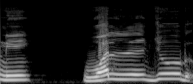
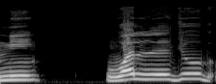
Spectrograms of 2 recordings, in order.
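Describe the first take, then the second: No difference in how they are said.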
